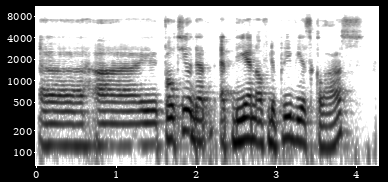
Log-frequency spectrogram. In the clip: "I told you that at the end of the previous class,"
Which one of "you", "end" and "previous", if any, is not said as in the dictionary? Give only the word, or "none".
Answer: none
